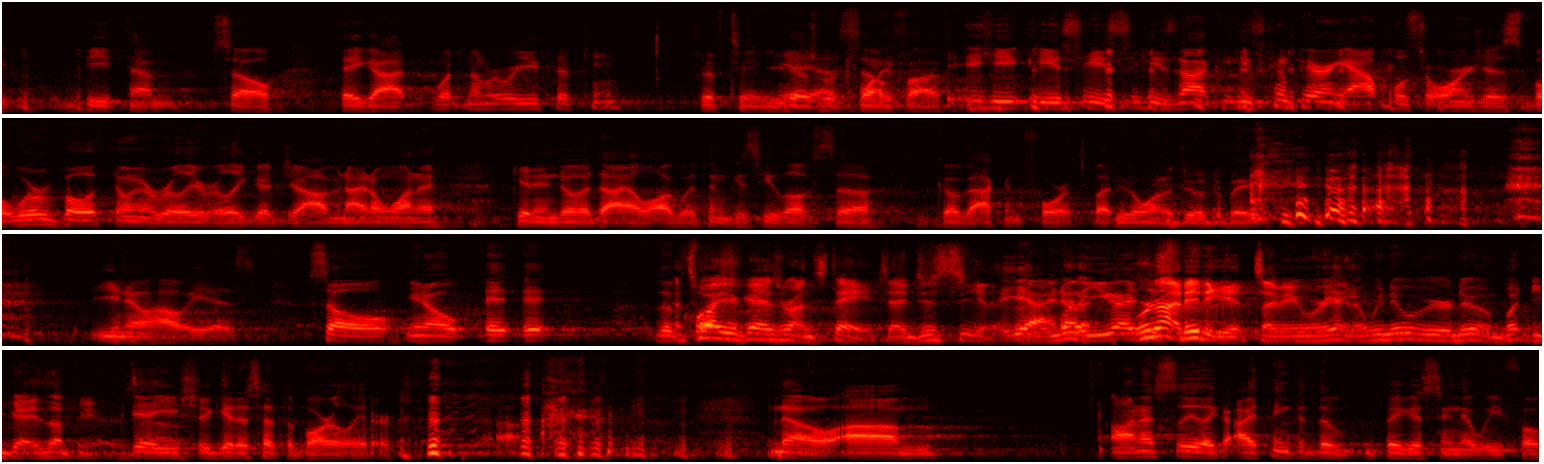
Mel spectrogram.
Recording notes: lively session from FreightWaves LIVE: Chicago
